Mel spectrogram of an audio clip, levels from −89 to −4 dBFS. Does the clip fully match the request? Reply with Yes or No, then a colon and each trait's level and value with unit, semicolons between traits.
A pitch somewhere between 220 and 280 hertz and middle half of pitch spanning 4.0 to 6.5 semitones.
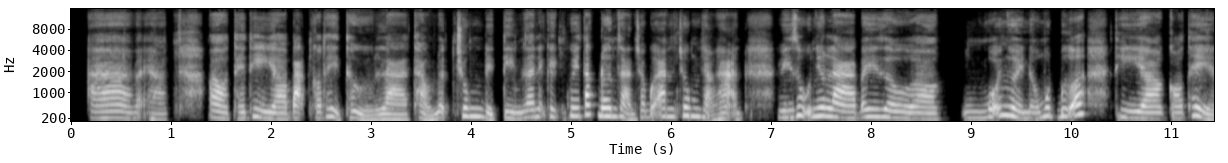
No: high, 205 Hz; average, 4.9 semitones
